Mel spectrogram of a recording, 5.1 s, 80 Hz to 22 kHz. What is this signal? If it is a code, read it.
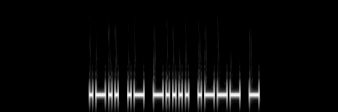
Morse code, heard as a keyed tone, about 25 wpm, 700 Hz. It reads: LA6JT
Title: DXCC-100 Call Signs - 5 Characters - Repeated 3x - 25wpm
